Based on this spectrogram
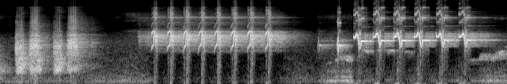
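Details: Black-winged myna in full-isian song meant to excite other birds: rough lower chatters open, then a measured series of crisp high clicks, then fast, bouncing whistled notes with a wavering contour.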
